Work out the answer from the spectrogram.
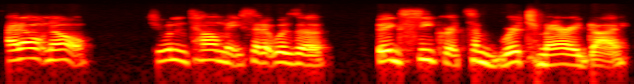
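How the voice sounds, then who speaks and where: A woman's voice: mid-range voice, normal speed, vocal fry, no echo. A woman playing a brash, streetwise male gangster rapper in a script table read. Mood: confiding. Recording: dull, muffled lo-fi sound.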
